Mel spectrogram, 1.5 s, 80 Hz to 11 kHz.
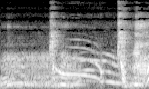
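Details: A scared black kitten of about 2.5–3 months, with a white chest spot, is rescued on a Friday after being abandoned in trash bags in central São Bernardo do Campo, meowing compulsively. It gives a thin, high, downward-sliding meow between bursts of rustling.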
